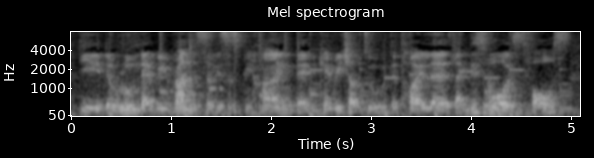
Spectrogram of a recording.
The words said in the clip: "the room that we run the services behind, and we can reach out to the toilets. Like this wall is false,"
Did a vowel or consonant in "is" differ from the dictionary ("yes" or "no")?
yes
